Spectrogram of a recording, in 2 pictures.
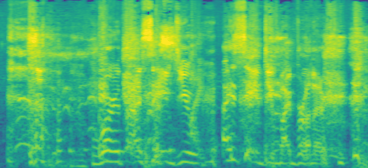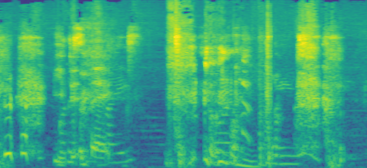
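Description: A young man talks excitedly and laughs close to a microphone.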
